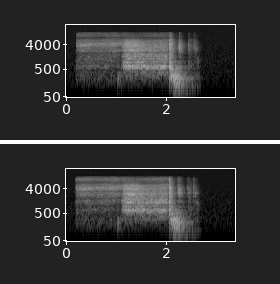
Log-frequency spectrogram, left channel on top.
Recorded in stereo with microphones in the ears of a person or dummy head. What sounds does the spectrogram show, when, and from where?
0.2 s a pop: 55° right (ahead or behind), 1.9 m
